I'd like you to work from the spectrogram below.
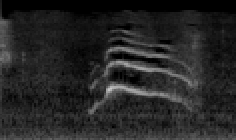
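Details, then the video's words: Female Bengal cat talking to her owner at night, wanting attention and pets: a single drawn-out meow that rises sharply, then glides slowly downward over about half a second, indoors. "Cat with the meow that can't be ignored!"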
